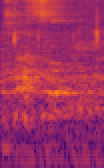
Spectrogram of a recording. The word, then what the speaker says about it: parachute: Magdudrawing kayo ng parachute. Parachute, alam niyo parachute? Oh? Ang pronunciation iba parachute, hindi po parachute, parachute.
